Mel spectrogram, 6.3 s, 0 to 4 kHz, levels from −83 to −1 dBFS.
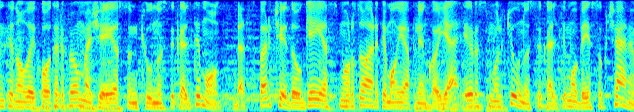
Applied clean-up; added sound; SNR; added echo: none; none; none; none.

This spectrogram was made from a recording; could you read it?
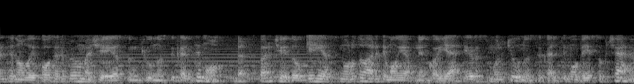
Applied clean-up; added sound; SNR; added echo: none; Brass instrument; 18 dB; reverberation time 0.4 s.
